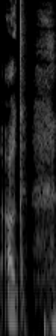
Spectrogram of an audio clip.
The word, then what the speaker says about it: UGG: Oh, is it UGG or UGGs? It's UGG.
